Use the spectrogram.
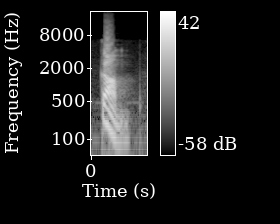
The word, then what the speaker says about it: calm: শান্ত বা স্থির, শান্ত বা স্থির মানে হচ্ছে কাম, কাম মানে হচ্ছে শান্ত বা স্থির। এটার ইংরেজি স্পেলিংটা হবে CALM, কাম, অর্থাৎ এখানে এলটা উচ্চ থাকবে, এখানে এলটা সাইলেন্ট লেটার, স্পেলিংটা হবে CALM, কাম।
